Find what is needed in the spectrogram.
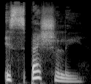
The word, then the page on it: especially: British English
